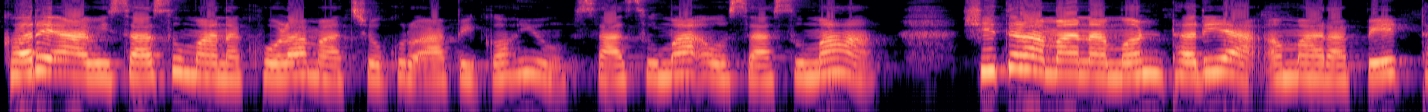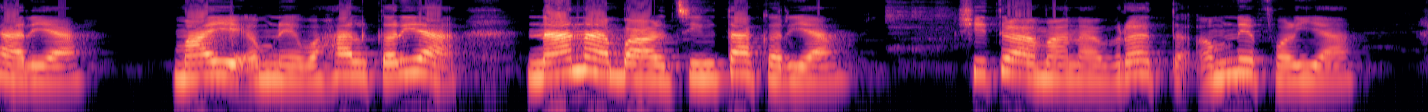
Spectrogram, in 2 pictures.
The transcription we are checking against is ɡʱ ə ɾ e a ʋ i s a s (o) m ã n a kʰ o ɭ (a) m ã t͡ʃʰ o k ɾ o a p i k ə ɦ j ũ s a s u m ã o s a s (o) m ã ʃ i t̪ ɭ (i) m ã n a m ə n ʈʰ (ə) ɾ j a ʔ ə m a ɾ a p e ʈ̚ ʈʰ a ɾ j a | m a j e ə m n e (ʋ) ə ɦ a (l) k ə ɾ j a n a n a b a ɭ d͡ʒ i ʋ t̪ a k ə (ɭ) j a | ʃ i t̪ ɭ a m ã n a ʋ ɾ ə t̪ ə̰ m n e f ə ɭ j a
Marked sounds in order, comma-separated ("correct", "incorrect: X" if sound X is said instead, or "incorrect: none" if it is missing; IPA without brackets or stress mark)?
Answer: incorrect: u, correct, incorrect: u, incorrect: a, correct, correct, correct, incorrect: ɾ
